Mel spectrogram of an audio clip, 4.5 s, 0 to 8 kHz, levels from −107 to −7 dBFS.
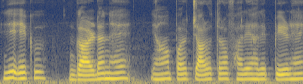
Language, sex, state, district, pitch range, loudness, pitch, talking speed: Hindi, female, Chandigarh, Chandigarh, 180-200 Hz, -16 LUFS, 190 Hz, 145 wpm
